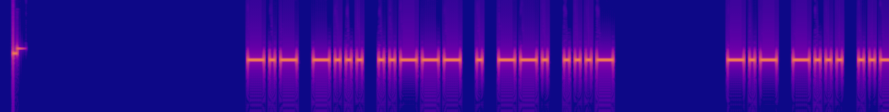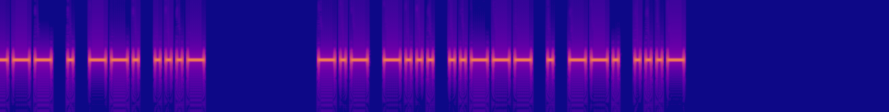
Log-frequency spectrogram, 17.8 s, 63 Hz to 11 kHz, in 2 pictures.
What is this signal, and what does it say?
Morse code, heard as a keyed tone, about 23 wpm, 700 Hz. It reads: KB2EGV KB2EGV KB2EGV
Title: USA Call Signs - 6 Characters - Repeated 3x - 22wpm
